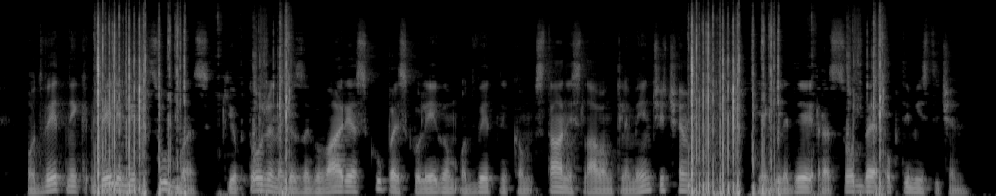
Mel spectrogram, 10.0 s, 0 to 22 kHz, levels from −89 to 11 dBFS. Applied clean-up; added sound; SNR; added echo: classical method Wiener filter.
